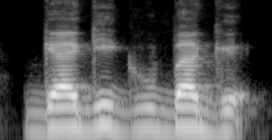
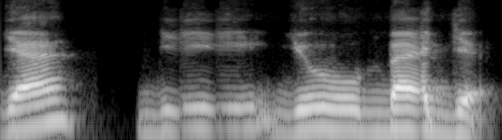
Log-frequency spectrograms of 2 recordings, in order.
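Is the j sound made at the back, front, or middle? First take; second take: back; middle. First: The j is made far back, sounding like g. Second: The j is made with the middle of the tongue. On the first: It sounds like an Egyptian speaker. The speaker calls it wrong. "pakai lidah belakang gagi gubage gitu ya seperti orang Mesir" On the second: This is the correct Quranic pronunciation. The speaker calls it right. "Yang betul, yang tepat adalah lidah tengah. Jadi jubaj seperti itu"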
